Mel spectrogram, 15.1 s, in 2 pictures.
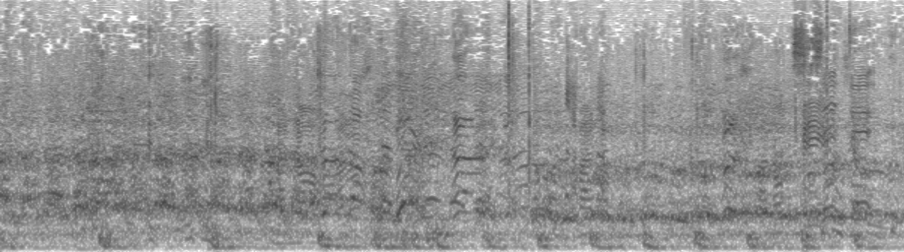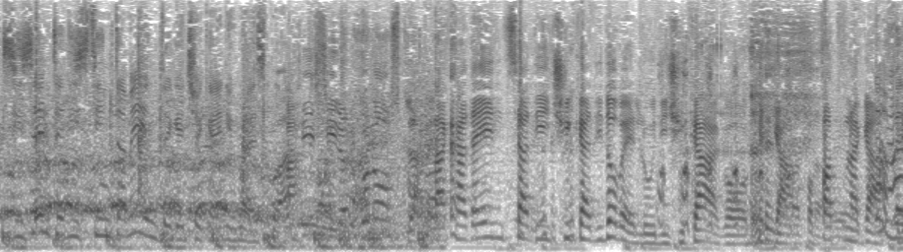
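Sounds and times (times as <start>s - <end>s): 
large stadium crowd singing a football chant: 0.0s - 11.3s
laughter: 0.0s - 15.0s
speech: 11.4s - 15.0s.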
